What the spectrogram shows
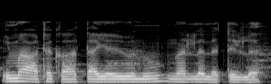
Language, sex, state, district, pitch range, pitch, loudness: Wancho, male, Arunachal Pradesh, Longding, 120-125 Hz, 125 Hz, -15 LUFS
